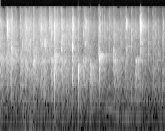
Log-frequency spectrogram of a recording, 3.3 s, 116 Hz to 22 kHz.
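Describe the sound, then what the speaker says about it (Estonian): Audience applause with scattered clapping at the announcement of the Eesti Suve Modell 2023 winner, dense and steady for a few seconds with sharp individual claps standing out. "Aplaus!"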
